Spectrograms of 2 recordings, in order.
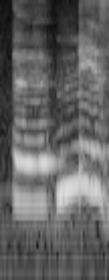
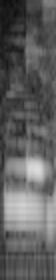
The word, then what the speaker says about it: mes: Me com S no final, que a gente não pronuncia, porque geralmente as consoantes finais não são pronunciadas em francês.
